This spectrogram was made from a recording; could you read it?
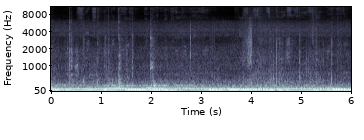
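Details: Dodge Dakota R/T: deep steady rumble with a few faint scattered pops every couple of seconds; intermittent popping, source not identified.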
